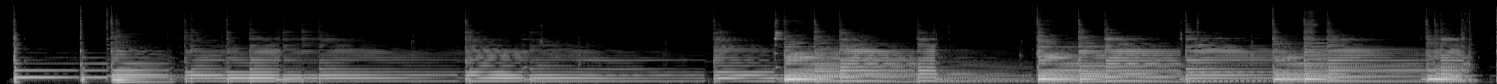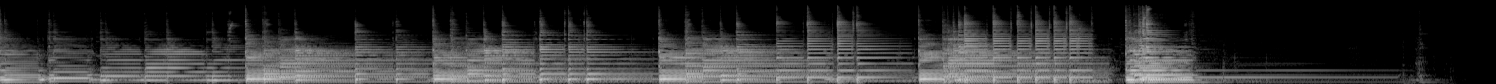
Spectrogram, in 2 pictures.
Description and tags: Flamenco Tune-Up
Flamenco guitarist tuning guitar between takes.
instrument, loop, strings, instrumental, guitar, stereo, flamenco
